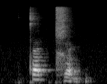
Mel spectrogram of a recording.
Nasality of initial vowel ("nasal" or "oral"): oral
